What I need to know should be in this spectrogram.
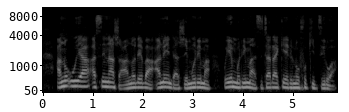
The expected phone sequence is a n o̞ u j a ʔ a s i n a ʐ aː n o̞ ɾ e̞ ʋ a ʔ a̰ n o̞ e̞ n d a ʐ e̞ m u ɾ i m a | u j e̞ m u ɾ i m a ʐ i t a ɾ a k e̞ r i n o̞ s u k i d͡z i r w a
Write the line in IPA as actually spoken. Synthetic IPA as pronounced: a n o̞ u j a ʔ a s i n a ʐ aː n o̞ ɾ e̞ ʋ a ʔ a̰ n o̞ e̞ n d a ʐ e̞ m u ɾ i m a | u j e̞ m u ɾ i m a z i t a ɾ a k e̞ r i n o̞ f u k i d͡z iː r w a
